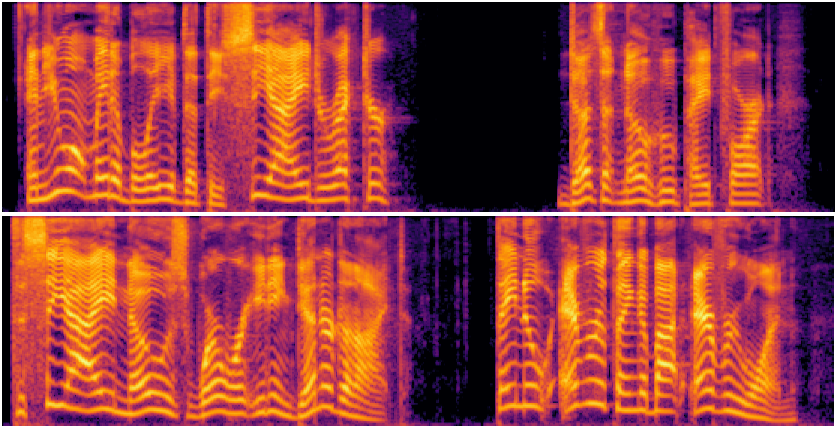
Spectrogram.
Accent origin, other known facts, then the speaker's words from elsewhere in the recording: Mississippi, United States; my home state of Mississippi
